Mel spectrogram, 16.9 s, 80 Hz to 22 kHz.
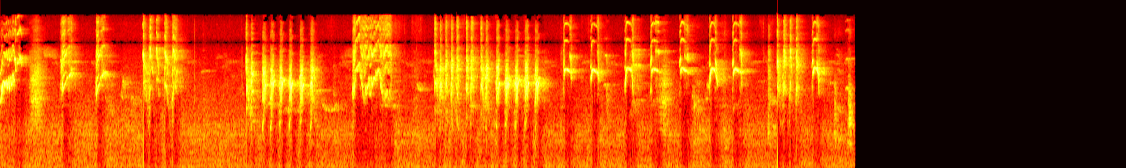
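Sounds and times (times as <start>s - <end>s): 
Oriental magpie-robin song of kacer lutung cebu variety: 0.0s - 12.8s.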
